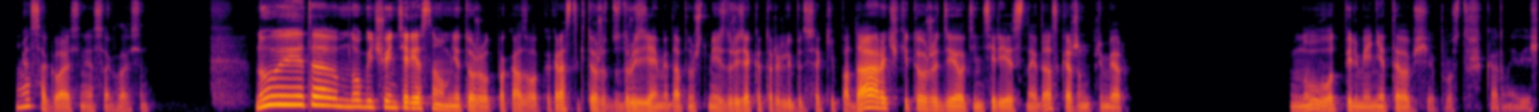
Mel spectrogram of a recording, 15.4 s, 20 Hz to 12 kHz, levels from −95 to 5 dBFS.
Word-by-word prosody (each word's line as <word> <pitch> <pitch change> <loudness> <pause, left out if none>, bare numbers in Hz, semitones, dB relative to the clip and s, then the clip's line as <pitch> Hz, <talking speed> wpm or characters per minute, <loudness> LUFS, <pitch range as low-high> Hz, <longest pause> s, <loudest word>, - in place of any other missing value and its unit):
Я 190 +4 -3
согласен, 95 - -4
я 105 - -10
согласен. 105 - -11 1.1
Ну 240 +9 +7
и 260 0 +9
это 245 -2 +7
много 195 -1 0
чё 190 +1 +1
интересного 155 -5 +3
мне 110 -1 -1
тоже 105 -3 -1
вот 95 - -6
показывал, 95 -1 -4
как 75 - -15
раз 120 0 +1
таки 120 - -15
тоже 110 -3 -3
вот 90 - -16
с 95 - -7
друзьями, 105 -2 -2
да. 105 +4 -2
Потому 110 -2 -9
что - - -9
у - - -9
меня 100 - -4
есть 100 0 -7
друзья, 105 0 -1
которые 95 -2 -8
любят 95 -2 -8
всякие - - -10
подарочки 150 - +4
тоже 120 -3 -2
делать 105 -1 -1
интересные, 100 -1 -2
да, 140 - -2
скажем, 100 -8 -4
например. 95 -1 -7 1.6
Ну 110 +6 -4
вот 115 +1 -4
пельмени, 105 -2 -3
это 105 0 -4
вообще 95 -1 -7
просто - - -17
шикарные - - -15
вещи. - - -14
105 Hz, 180 wpm, -25 LUFS, 100-150 Hz, 1.6 s, и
